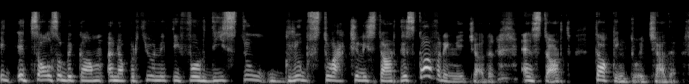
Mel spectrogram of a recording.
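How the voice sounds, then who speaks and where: In a somewhat breathy voice with a Flemish Belgian accent, a woman speaks over a quiet background, the sound dry and close with no echo. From Belgium (Flanders). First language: Flemish (Dutch). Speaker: professor. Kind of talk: lecture. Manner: halting, with fillers and repetitions.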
